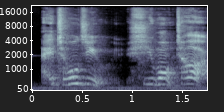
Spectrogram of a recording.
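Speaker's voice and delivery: strangled, choked voice forcing words out. Narrator reading Luis's reply after the tall man's threat, strangled voice. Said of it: "said Luis in a strangled voice".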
